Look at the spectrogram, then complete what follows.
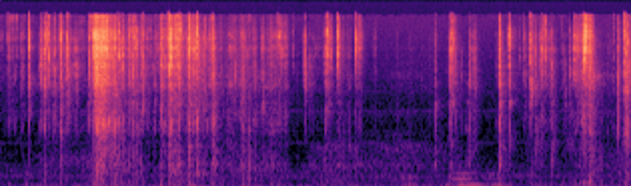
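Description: Foil wrapper of a baseball card pack being torn open and crinkled by hand, with scattered crackling rustles; the loudest crinkle comes about a second in.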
